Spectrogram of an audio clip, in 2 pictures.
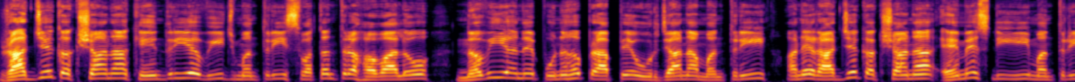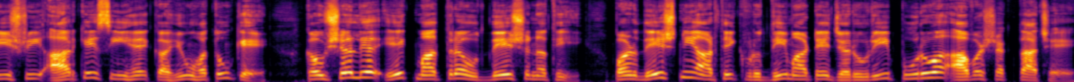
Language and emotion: Gujarati, neutral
